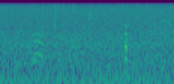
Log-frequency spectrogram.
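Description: Steady background hiss with a few faint, brief chirps.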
